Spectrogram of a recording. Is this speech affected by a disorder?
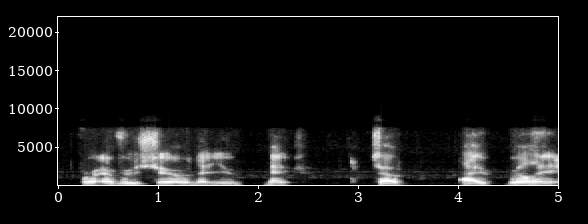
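Yes: head and neck cancer.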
